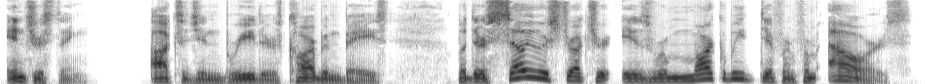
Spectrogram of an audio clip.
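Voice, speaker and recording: Man reading as curious, assured woman scientist, expressive. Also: lowish voice, normal speed, no room sound, clean studio sound. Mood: fascinated. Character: focused female scientist aged 36, curious, assured. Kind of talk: audiobook character dialogue.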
